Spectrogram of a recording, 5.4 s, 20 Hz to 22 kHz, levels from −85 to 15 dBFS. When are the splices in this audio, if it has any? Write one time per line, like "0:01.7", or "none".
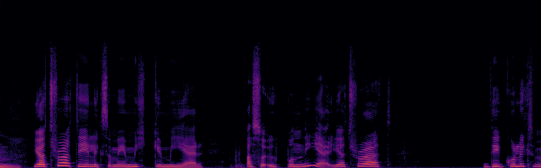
none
